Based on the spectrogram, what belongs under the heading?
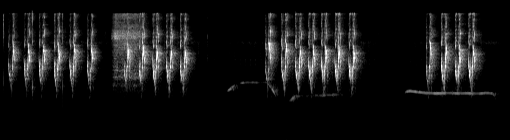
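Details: Energetic bar-winged prinia song for provoking rival birds, a string of rapid, evenly spaced high chirps in three long bursts, some over faint sustained whistles, with a short raspy patch.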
